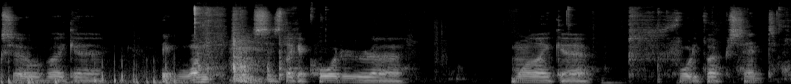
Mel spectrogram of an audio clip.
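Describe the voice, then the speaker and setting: The speech moves at a very slow pace with long, frequent pauses. Noticeable background noise runs underneath. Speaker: gaming youtuber. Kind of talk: let's play commentary. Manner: halting, many fillers.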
